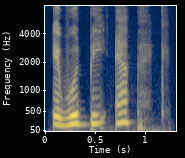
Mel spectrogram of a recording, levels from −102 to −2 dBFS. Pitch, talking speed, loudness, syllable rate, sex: 195 Hz, 180 wpm, -19 LUFS, 4.6 syllables/s, female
